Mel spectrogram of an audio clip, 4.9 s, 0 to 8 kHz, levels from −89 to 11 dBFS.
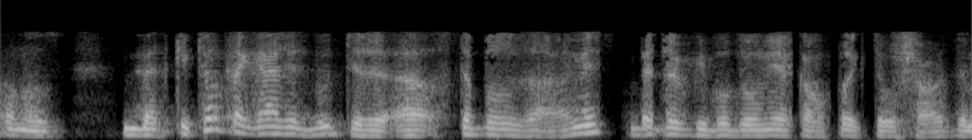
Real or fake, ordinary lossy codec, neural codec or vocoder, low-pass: fake; AAC, 16 kbps; codec, 16 kHz in and 24 kHz out, 0.4 kbps, LongCat-Audio-Codec, fine tuned four codebook decoder; 7.2 kHz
